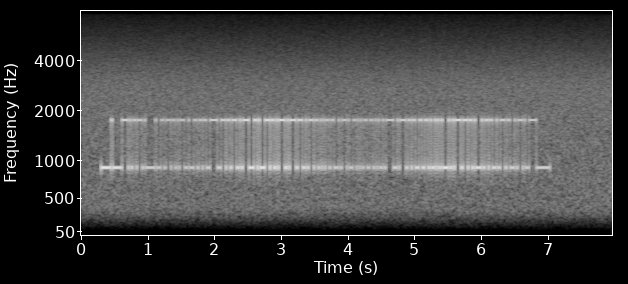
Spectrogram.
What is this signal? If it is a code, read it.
RTTY (45.45 baud, 850 Hz shift), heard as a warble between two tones, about 1340 Hz centre, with radio static and fading. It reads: U ZULT NOG EEN SCHRIFTELIJKE KLACHT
